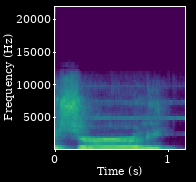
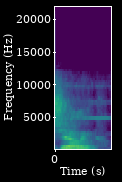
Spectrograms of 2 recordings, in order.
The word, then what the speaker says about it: Shelly: name Southern boy said okay shirely let me think about it Surly and I would say it's Shelly okay Shirley and then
